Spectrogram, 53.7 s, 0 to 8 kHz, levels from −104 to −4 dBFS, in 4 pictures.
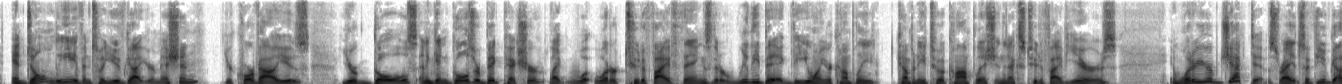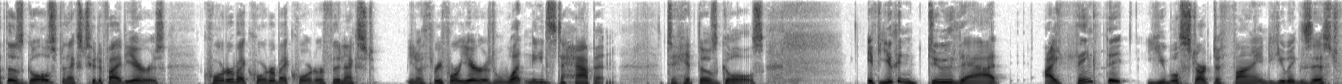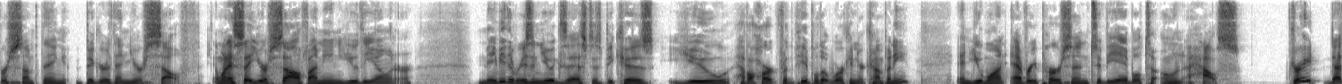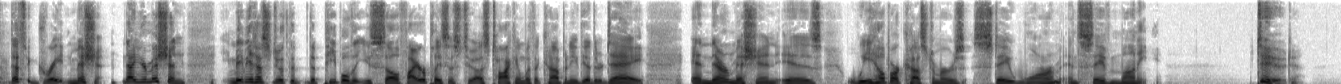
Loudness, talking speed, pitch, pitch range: -19 LUFS, 215 wpm, 155 Hz, 140-180 Hz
